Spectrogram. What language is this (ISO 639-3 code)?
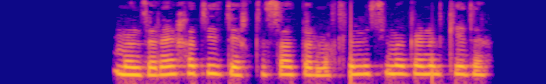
pus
